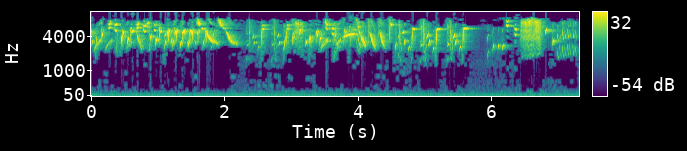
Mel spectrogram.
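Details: European goldfinch in continuous song, a bright, rapid tumble of twittering, liquid notes and buzzy trills with hardly a break, ending in a short burst of harsher chirps.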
